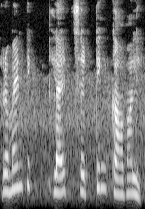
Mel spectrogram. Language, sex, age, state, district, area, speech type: Telugu, female, 18-30, Telangana, Nalgonda, rural, read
